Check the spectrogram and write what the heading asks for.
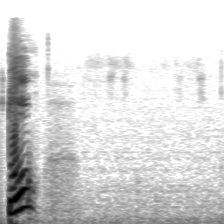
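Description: A single short spoken word at the start, then faint strokes of a marker pen writing a digit on a whiteboard.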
